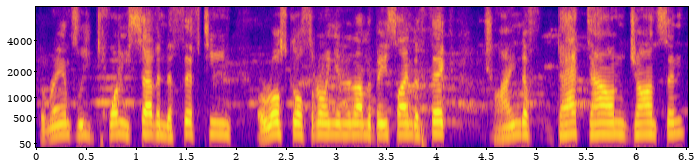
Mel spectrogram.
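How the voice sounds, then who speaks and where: A man's voice: high voice, steady tone, a little fast, a bit bright. A young man calling live basketball play-by-play for radio. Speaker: play-by-play sports announcer. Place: courtside in a high school gym. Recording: noisy gym ambience behind voice. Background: faint gym noise.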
